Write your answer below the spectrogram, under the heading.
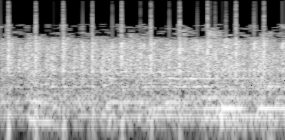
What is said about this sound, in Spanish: Bueno, pues muchas gracias. Un aplauso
